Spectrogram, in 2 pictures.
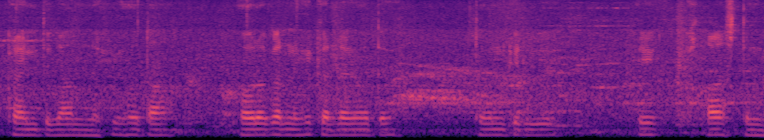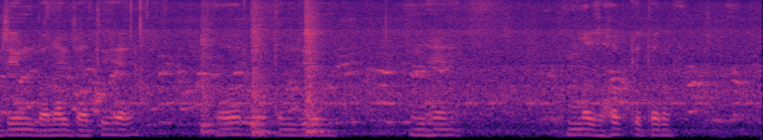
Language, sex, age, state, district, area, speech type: Urdu, male, 45-60, Uttar Pradesh, Muzaffarnagar, urban, spontaneous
